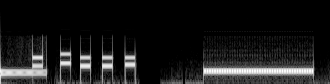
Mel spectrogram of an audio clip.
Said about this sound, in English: All right. I'll dial her phone number and try one more time, okay?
